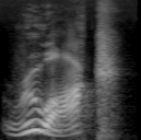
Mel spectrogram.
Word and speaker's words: ruach: In fact, in Hebrew, the word ruach, that's how you pronounce it, is the same word for spirit and breath and wind.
